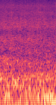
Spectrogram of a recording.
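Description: Kasabangan Falls in Cabukgayan pours in a steady, loud, broadband roar of rushing water, close by and continuous with no voices.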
